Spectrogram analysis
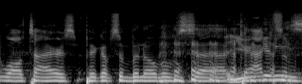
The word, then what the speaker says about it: Bonobos: It's Bonobos.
